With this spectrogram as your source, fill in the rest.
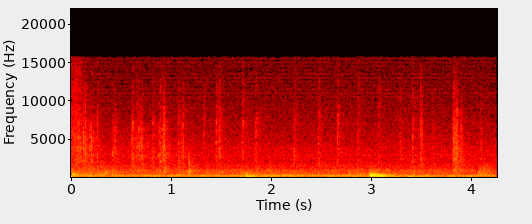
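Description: Paper pages rustle and flap as a notebook is flipped.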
